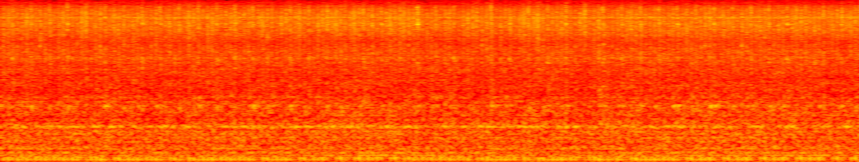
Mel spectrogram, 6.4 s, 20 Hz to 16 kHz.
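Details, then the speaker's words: 1931 British Dodge Brothers UF-10 panel van engine idling slowly after restoration, running better than before: rough uneven chuffing and ticking over a busy hiss; exhaust manifold or inlet leaking. "Definitely exhaust inlet, or the exhaust manifold is definitely leaking, so I need to have a look at that."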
